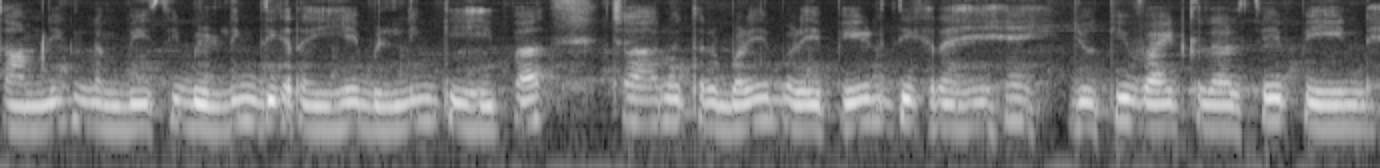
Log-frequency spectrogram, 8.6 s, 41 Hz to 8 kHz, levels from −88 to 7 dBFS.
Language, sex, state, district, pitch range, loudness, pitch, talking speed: Hindi, female, Uttar Pradesh, Lucknow, 150-180 Hz, -16 LUFS, 160 Hz, 190 wpm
